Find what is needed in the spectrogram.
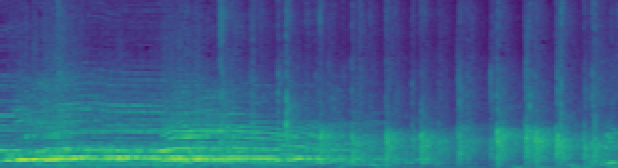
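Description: A person's voice holding a long drawn-out, sung cheer for about four seconds, gliding down in pitch at the end, followed by a run of quick hand claps.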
